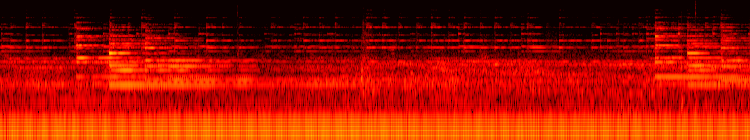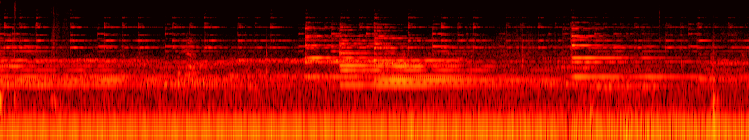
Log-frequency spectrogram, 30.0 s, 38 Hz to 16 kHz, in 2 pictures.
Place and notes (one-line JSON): {"title": "gorod Vorkuta, République des Komis, Russie - easter bells", "date": "2014-04-20 10:34:00", "description": "Eester bells rung by hand.", "latitude": "67.51", "longitude": "64.07", "altitude": "173", "timezone": "Europe/Moscow"}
